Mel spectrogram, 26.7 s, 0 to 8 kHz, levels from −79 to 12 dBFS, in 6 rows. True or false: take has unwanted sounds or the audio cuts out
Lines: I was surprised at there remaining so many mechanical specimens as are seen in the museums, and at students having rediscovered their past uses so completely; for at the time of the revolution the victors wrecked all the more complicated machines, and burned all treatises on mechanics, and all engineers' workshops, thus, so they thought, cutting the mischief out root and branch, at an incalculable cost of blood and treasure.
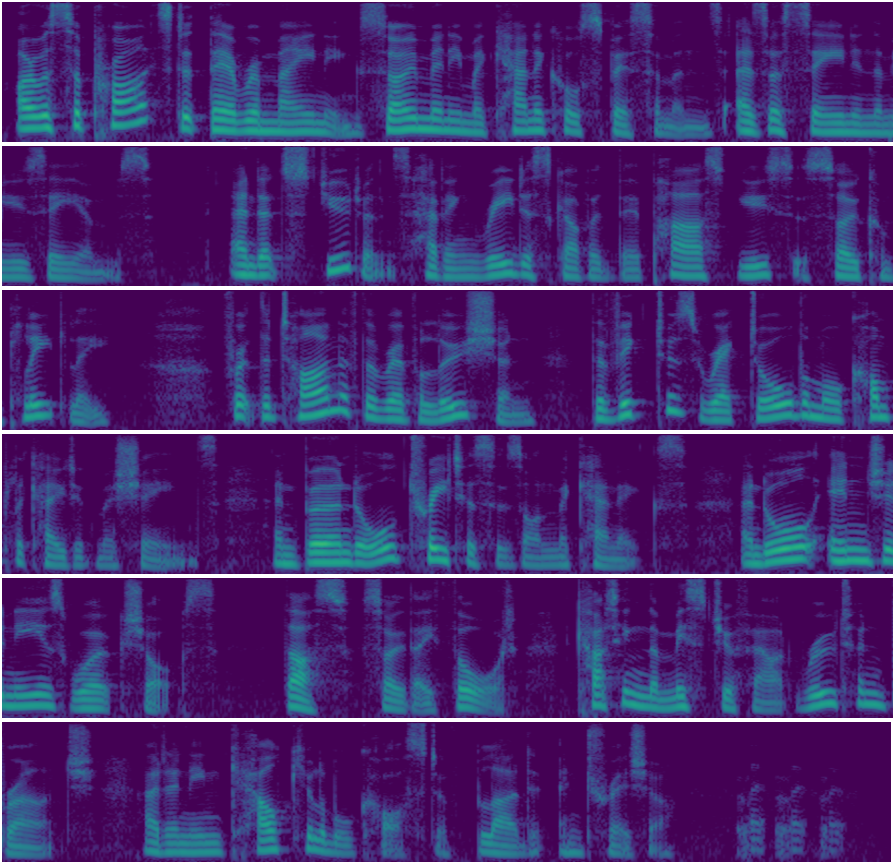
true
